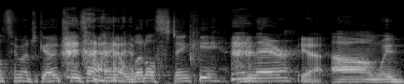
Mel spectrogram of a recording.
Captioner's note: laughs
